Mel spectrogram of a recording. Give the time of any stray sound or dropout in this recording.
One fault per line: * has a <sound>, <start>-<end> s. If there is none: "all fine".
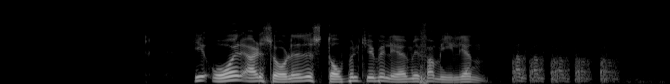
* has a laugh, 5.1-6.2 s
